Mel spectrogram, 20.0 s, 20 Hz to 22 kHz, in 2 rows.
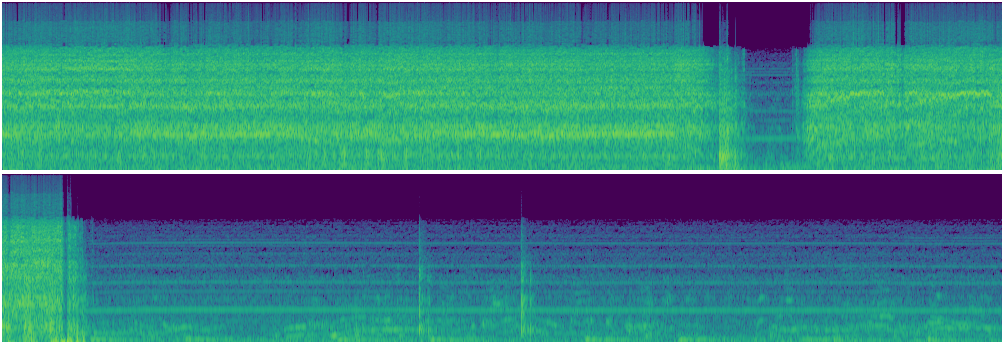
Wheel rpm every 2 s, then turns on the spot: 220, 230, 220, 120, 160, 90, 0, 0, 0, 0.
none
